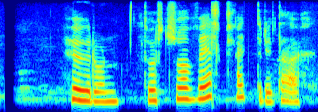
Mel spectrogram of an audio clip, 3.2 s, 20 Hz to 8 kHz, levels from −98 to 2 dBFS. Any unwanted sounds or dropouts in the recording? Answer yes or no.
no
